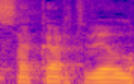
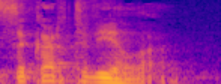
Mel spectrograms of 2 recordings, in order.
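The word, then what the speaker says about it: сакартвело (საქართველო): И оно, оно читается так, оно читается сакартвело Вело. А если вы не заметили, то здесь я пытаюсь равномерно расставить ударение. А если русский говорит человек, он обычно говорит «сокартвело». То есть он четко ставит ударение где-нибудь на букве «е» э, по привычке.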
